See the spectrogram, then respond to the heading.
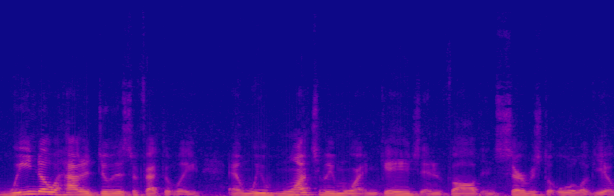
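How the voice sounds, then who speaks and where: Over noticeable background noise, a man talks at a fairly quick pace, with a medium pitch and ordinary pitch variation. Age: 60s. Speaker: county executive. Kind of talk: public briefing.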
